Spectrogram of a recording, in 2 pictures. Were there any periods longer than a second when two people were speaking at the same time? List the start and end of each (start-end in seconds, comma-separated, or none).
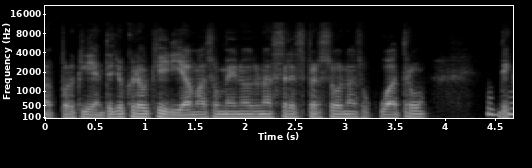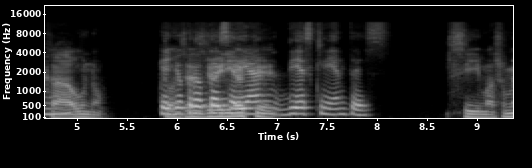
5.8-7.0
